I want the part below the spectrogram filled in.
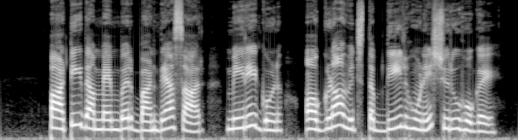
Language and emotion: Punjabi, neutral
